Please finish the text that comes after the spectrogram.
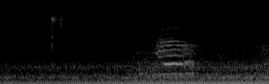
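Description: A cat meows once, faint and brief, over a quiet indoor background hum with a couple of small clicks beforehand.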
